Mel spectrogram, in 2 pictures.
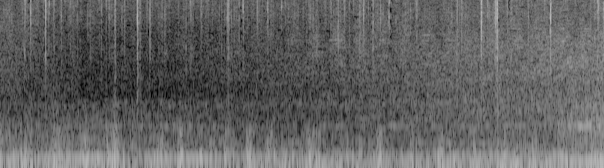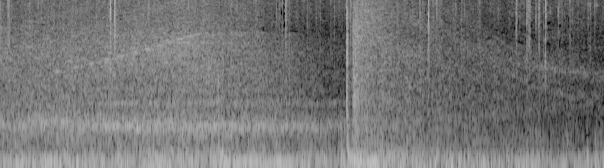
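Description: Small fires crackle and pop.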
